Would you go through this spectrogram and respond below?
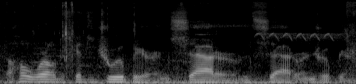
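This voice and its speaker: A man's voice: lowish voice, steady tone, normal speed, gravelly, a little mellow, slight background noise. A man telling religious stories to young people as a teacher, casual and colloquial, acting out his examples. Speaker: youth program storyteller and teacher. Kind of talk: animated religious storytelling for children.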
